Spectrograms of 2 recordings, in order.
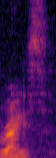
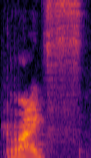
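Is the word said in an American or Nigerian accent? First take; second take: American; Nigerian. First: The word is said in an American accent. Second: The word is said in a Nigerian accent. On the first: "here they just call it rice" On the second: "speaking my r rice"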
